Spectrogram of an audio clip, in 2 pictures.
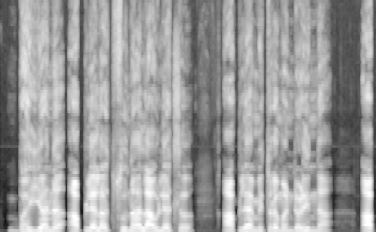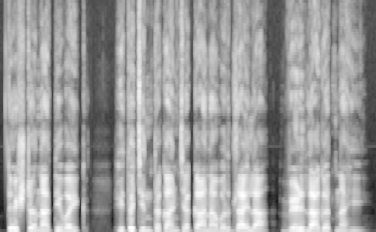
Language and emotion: Marathi, neutral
